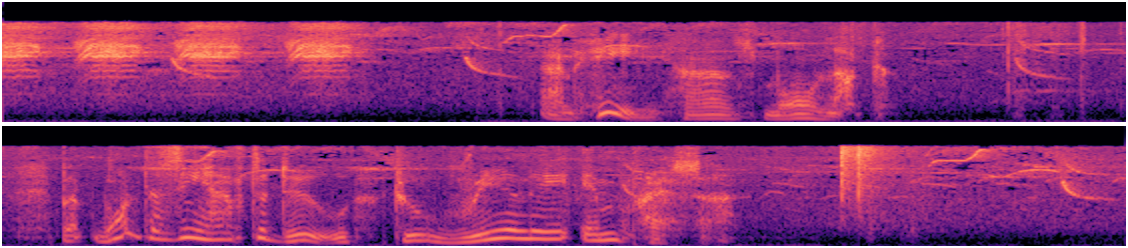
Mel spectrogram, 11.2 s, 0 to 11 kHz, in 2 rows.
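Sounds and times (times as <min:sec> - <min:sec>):
male superb bird of paradise calling to attract a female: 0:00.0 - 0:01.8
speech: 0:02.7 - 0:04.5, 0:05.9 - 0:09.4.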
